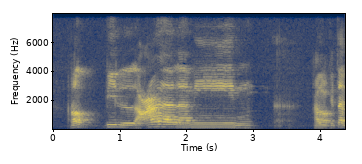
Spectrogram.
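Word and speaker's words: رب العالمين: Lalu yang kedua, kesalahan yang kedua adalah di ain. Ain jadi alif ya, dibaca alif ainnya. Al-alamin dibaca al-alamin. Nah, itu salah. Rabbil alamin.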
